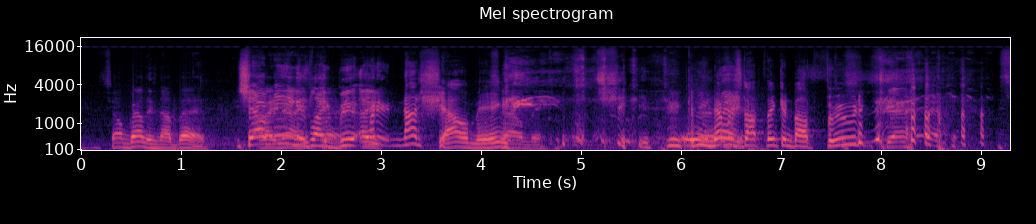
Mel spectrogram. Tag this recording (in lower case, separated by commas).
speech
